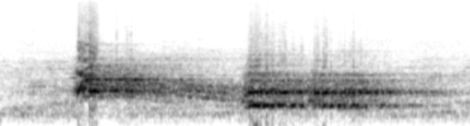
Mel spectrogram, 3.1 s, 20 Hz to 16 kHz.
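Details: Dog recorded on 21 January 2019 at The Barking Lot, giving two loud, tonal barks about a second apart, the second one drawn out and wavering, with a faint murmur of background noise between them.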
